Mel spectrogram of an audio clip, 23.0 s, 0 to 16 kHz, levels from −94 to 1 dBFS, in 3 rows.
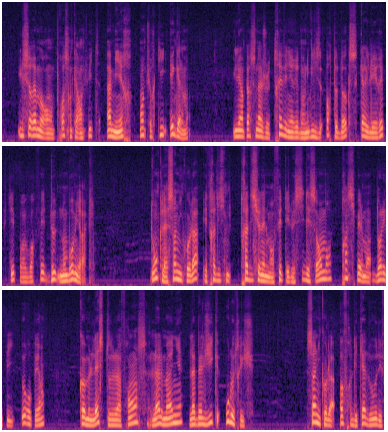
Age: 20-39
